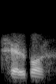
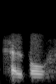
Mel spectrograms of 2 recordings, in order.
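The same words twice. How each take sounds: First: The name is pronounced in a non-French way. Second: The name is pronounced in the French way.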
